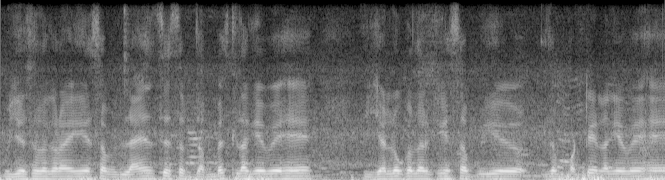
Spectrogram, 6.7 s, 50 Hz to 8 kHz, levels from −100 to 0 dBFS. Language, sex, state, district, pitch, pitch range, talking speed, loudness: Hindi, male, Maharashtra, Mumbai Suburban, 115 Hz, 115-120 Hz, 200 wpm, -15 LUFS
